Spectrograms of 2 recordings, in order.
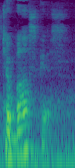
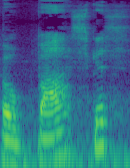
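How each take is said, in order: First: The middle syllable has the vowel of 'bus'. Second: The middle syllable has the vowel of 'bass'. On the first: The speaker calls it right. "It's Tobuscus" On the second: The speaker calls it wrong.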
